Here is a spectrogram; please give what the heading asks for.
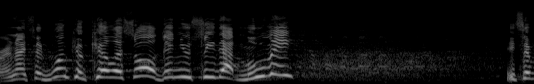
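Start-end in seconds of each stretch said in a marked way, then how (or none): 0.5-2.9 high, loud hammed-up alarm; mock panic. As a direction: play the terrified guest begging the clerk. Mock panic on hotel phone.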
